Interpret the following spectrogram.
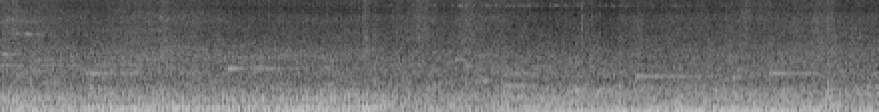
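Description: Steady low rumble of road traffic, with light crinkling of a thin plastic bag as bread rolls are packed into it.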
